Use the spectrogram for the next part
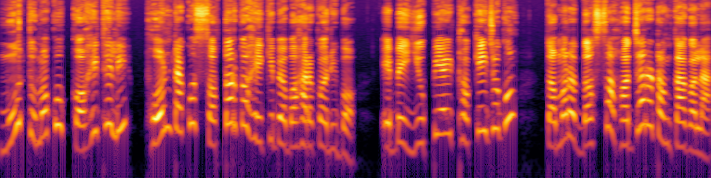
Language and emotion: Odia, angry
